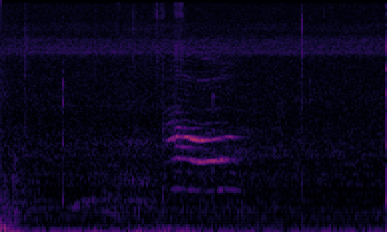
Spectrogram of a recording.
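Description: A house cat lets out one clear meow, moderately faint, heard alone over a low room rumble and background noise.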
